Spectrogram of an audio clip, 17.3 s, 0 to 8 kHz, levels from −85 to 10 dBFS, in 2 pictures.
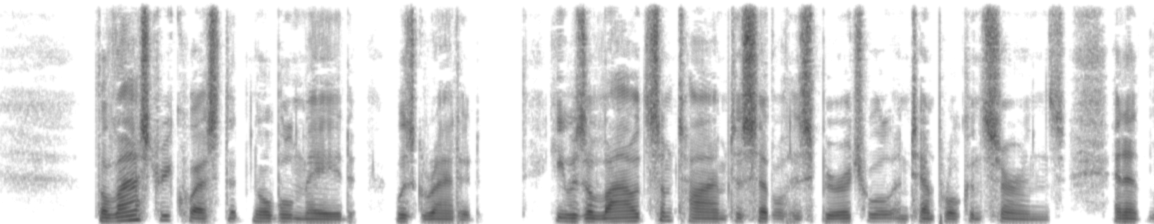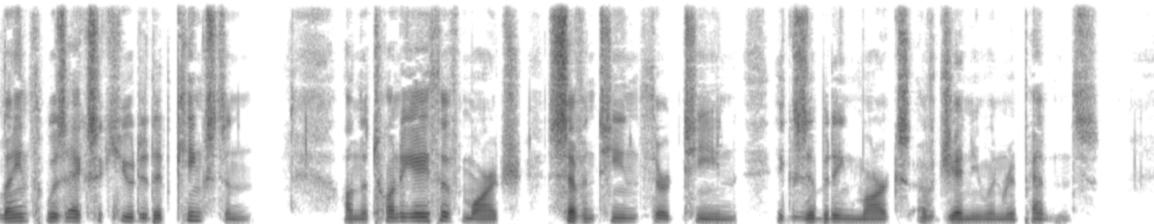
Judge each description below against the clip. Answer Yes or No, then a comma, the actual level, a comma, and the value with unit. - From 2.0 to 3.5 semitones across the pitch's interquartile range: Yes, average, 2.8 semitones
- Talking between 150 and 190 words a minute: No, slow, 135 wpm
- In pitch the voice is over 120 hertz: No, low, 110 Hz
